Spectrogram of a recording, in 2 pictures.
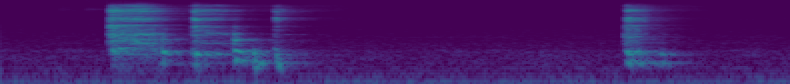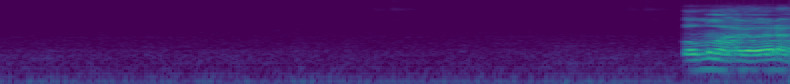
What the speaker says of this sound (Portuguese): Deu uma tossida aqui.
